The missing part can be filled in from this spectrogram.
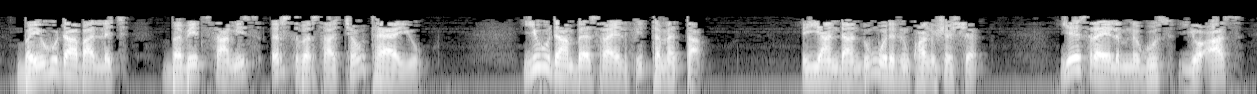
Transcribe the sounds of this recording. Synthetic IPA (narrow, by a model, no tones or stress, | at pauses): bəjɪɦud̪abalːət͡ʃː | bəβe̞t̪samisʔɨɾsɨβəɾsat͡ʃːɛwt̪ʰəjajːṵ | jɪhud̪anbəɨsɾaʔe̞lfit̪ʰːəmət̪ːa̰ | ʔɨjːand̪and̪umwɔd̪əd̪ɨŋkʷanuʃɛʃːɛ | jɛɨsɾaʔe̞lɨmnɨɡusjoʔas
